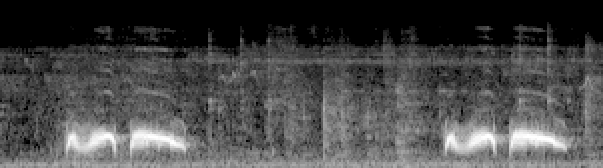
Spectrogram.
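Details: Spotted dove giving a urging call in the 'giọng son' voice style, used to stir caged doves into cooing; two phrases about three seconds apart, each a quick double coo followed by a longer, level, mellow coo.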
